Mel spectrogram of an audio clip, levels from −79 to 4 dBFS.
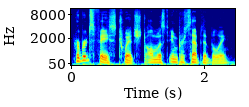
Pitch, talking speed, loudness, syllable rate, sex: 110 Hz, 120 wpm, -20 LUFS, 5.6 syllables/s, male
